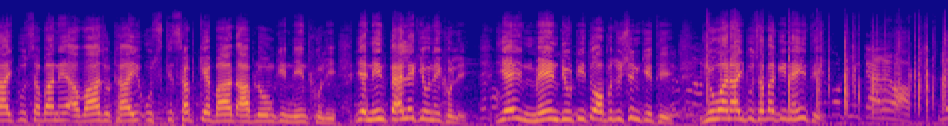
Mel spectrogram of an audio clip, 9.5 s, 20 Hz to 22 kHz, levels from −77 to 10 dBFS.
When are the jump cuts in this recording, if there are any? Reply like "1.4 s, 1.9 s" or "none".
none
